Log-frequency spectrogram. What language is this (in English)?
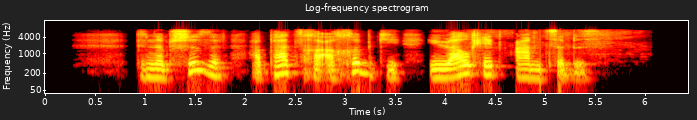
Abkhazian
